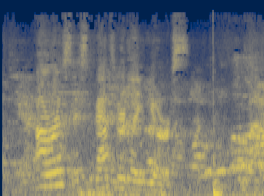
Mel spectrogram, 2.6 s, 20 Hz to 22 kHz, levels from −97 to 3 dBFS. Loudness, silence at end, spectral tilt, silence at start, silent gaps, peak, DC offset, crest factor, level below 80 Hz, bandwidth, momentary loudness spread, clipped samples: -14 LUFS; 0 s; -4 dB/octave; 0.05 s; none; -2 dBFS; under 0.1%; 12 dB; -28 dBFS; 16.5 kHz; 6 LU; under 0.1%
